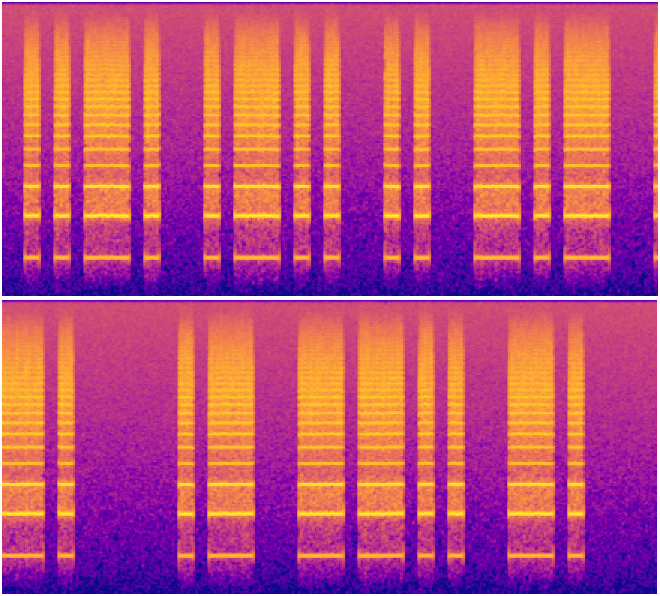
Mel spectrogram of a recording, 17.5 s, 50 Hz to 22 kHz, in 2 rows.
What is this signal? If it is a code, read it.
Morse code (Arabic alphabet), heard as a buzzer, machine-sent, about 6 wpm. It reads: فليكن اذن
